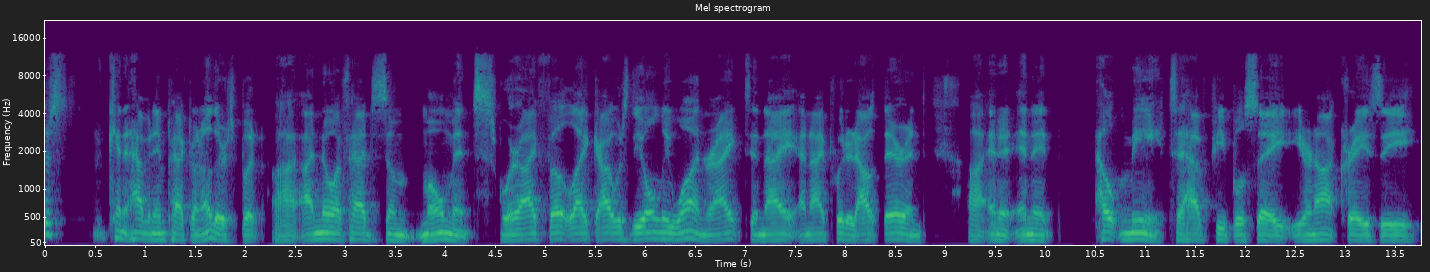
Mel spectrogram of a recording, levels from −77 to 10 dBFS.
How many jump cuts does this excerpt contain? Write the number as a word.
two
